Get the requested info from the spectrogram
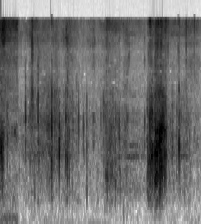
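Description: Faint footsteps of people walking on a gravel lane, with one louder step about a second and a half in.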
